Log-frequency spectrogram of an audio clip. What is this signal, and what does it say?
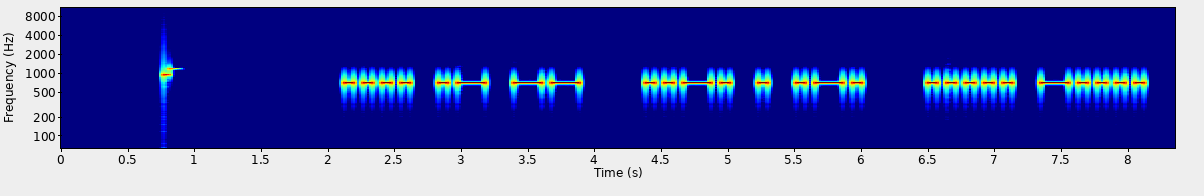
Morse code, heard as a keyed tone, about 17 wpm, 700 Hz. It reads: HAM FER 56
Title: Practice QSO - Exchange 3 - More Info - 17wpm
